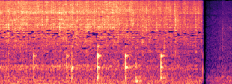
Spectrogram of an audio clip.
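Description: Roasted spice mixture poured into a pumpkin curry, hissing in a loud steady sizzle with a few light stirring knocks, then cut off abruptly near the end.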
